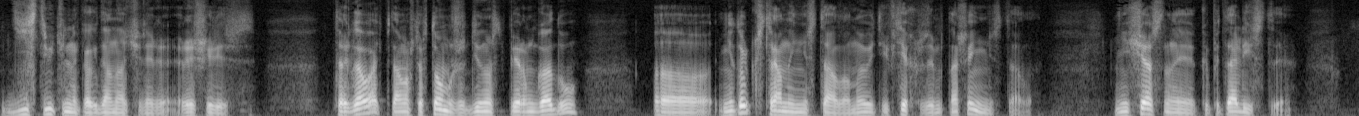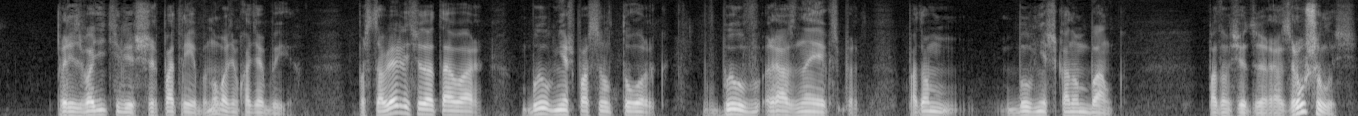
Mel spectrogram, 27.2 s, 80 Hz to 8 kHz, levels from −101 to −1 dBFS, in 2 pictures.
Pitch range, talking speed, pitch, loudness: 90-110 Hz, 115 wpm, 100 Hz, -22 LUFS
